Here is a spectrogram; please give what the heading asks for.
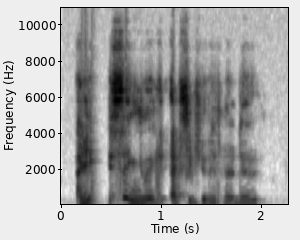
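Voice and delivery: fake English accent, very high and swooping. Saying the line on request, put-on English accent. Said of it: "where'd the English guy come in at the end?".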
